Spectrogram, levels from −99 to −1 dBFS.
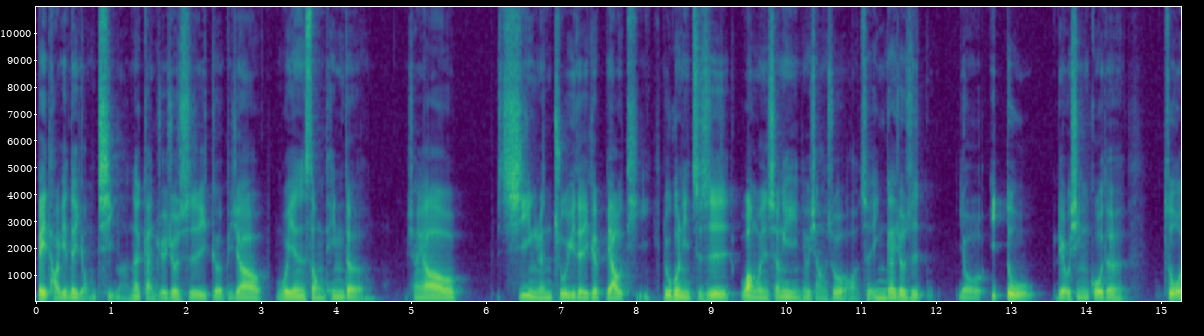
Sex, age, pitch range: male, 20-39, 90-115 Hz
